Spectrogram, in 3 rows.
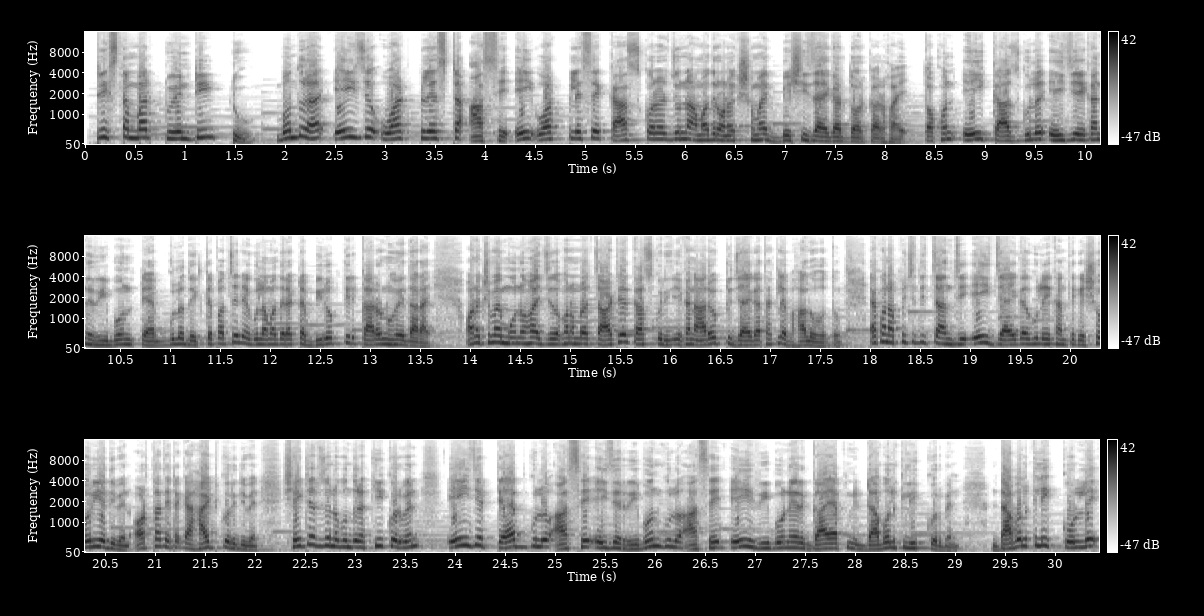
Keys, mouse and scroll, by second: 24.4 click, 24.9 click, 25.4 click, 26.0 click, 26.6 click, 28.1 click, 28.3 click.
